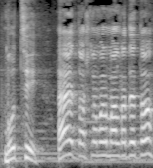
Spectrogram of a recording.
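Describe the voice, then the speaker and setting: A man's voice: very high-pitched, fairly even intonation, fairly bright tone, faint music behind. A man acting a dismissive salesman who brushes off a customer. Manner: dismissive, quick colloquial talk. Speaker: shop salesman in a skit. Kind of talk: amateur social drama acting.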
